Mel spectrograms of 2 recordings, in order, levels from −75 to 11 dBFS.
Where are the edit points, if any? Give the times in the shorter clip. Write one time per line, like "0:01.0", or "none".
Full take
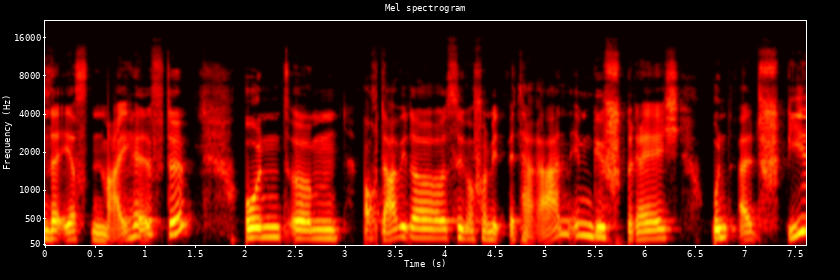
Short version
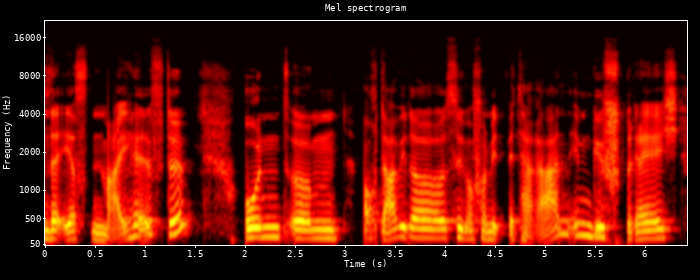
none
